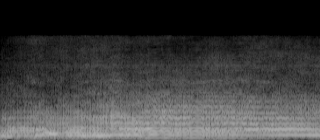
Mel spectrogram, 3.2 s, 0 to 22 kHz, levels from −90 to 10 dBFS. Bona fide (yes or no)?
no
